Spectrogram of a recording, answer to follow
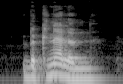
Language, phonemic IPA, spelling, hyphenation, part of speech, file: Dutch, /bəˈknɛ.lə(n)/, beknellen, be‧knel‧len, verb, Nl-beknellen.ogg
- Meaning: 1. to trap by pressing, crushing or squeezing 2. to intimidate, to daunt 3. to enclose, to keep in place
